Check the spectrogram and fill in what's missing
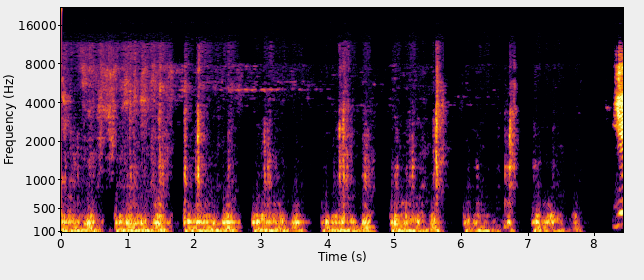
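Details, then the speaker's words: Mitral stenosis: low-intensity, low-frequency diastolic rumble after the second heart sound during ventricular filling, with low rumbling heart sounds at about 60 beats per minute. "o sofrem com flar dela é um sopro de baixa intensidade e de baixa frequência e ele é claro suco diastólico então vocês vão achar esse sopro ali depois de ver dois"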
